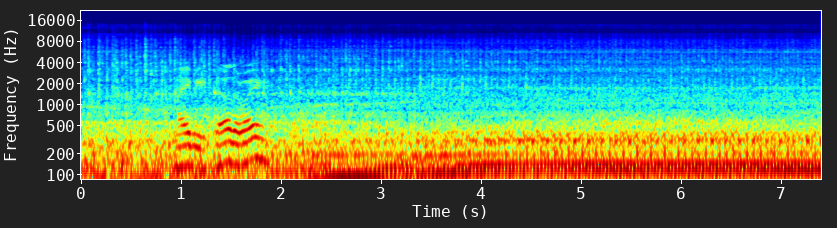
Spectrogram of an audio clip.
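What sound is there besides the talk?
International 300 tractor engine idling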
